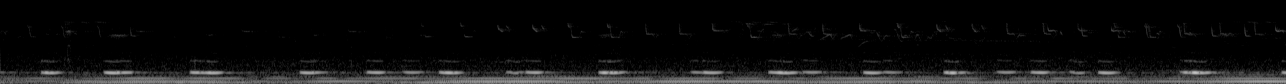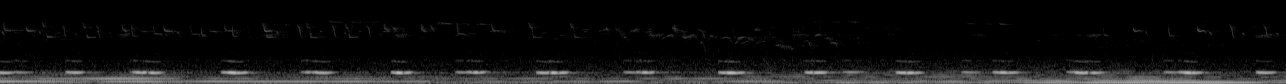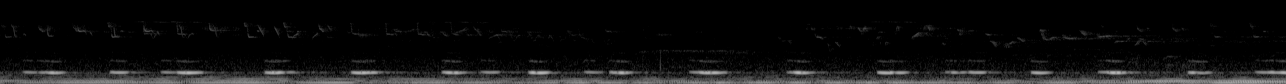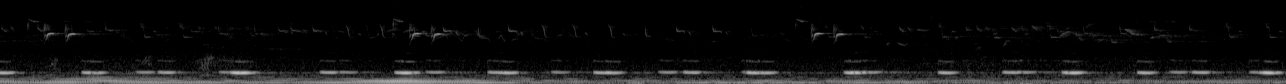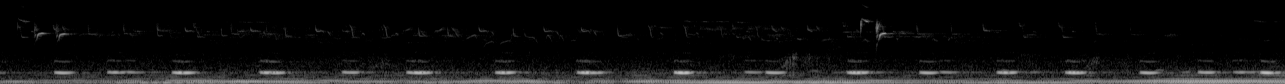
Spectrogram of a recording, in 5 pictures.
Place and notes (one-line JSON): {"title": "Wetland in Knížecí Les, Nosislav, Czechia - Fire-bellied Toad and motor plane", "date": "2018-04-22 15:00:00", "description": "A beautiful place in floodplain forest in region Židlochovicko. This wetland is habitat of rana arvalis, bombina bombina during the spring time.", "latitude": "49.00", "longitude": "16.64", "altitude": "176", "timezone": "Europe/Prague"}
